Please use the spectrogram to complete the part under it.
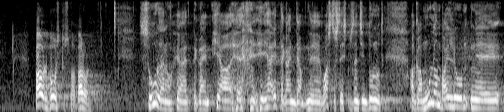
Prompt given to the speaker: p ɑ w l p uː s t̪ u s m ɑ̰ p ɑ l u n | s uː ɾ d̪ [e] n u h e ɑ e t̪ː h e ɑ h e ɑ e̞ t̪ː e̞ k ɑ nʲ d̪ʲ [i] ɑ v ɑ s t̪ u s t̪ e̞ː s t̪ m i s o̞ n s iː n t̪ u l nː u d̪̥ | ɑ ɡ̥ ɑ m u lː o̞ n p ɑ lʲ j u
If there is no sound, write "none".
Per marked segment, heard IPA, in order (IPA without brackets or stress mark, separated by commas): æ, j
